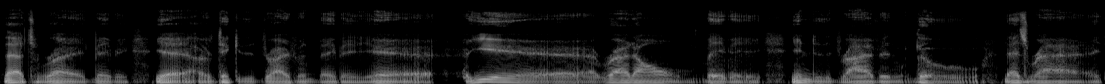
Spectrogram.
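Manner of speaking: very low, soft croaking seducer; exaggerated frog-low ladykiller; deep voice.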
